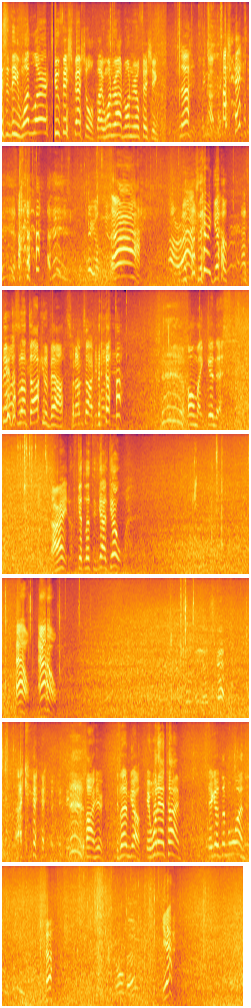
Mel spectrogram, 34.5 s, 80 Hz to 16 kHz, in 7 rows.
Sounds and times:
Waves, surf: 0:00.0 - 0:34.4
Wind noise (microphone): 0:10.7 - 0:27.6, 0:28.2 - 0:34.4.

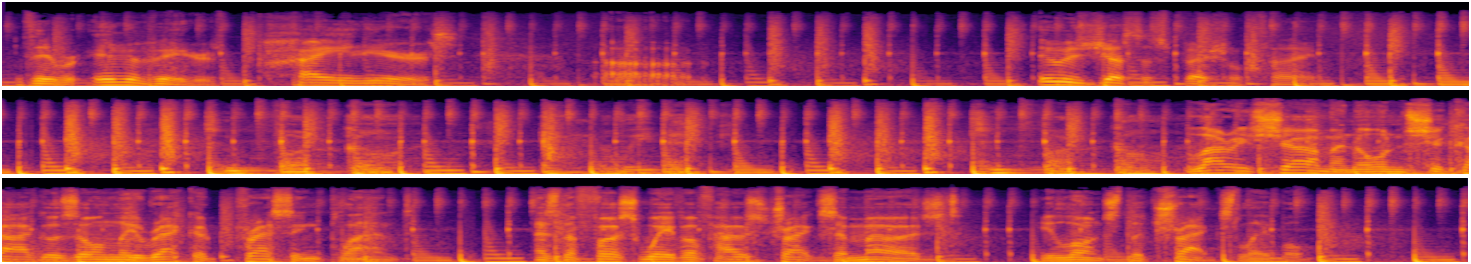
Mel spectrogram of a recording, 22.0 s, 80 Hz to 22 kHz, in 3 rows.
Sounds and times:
Speech: 0:00.0 - 0:02.3, 0:03.0 - 0:03.5, 0:05.2 - 0:06.6, 0:08.7 - 0:11.0, 0:12.2 - 0:21.3
Background music: 0:00.0 - 0:22.0.

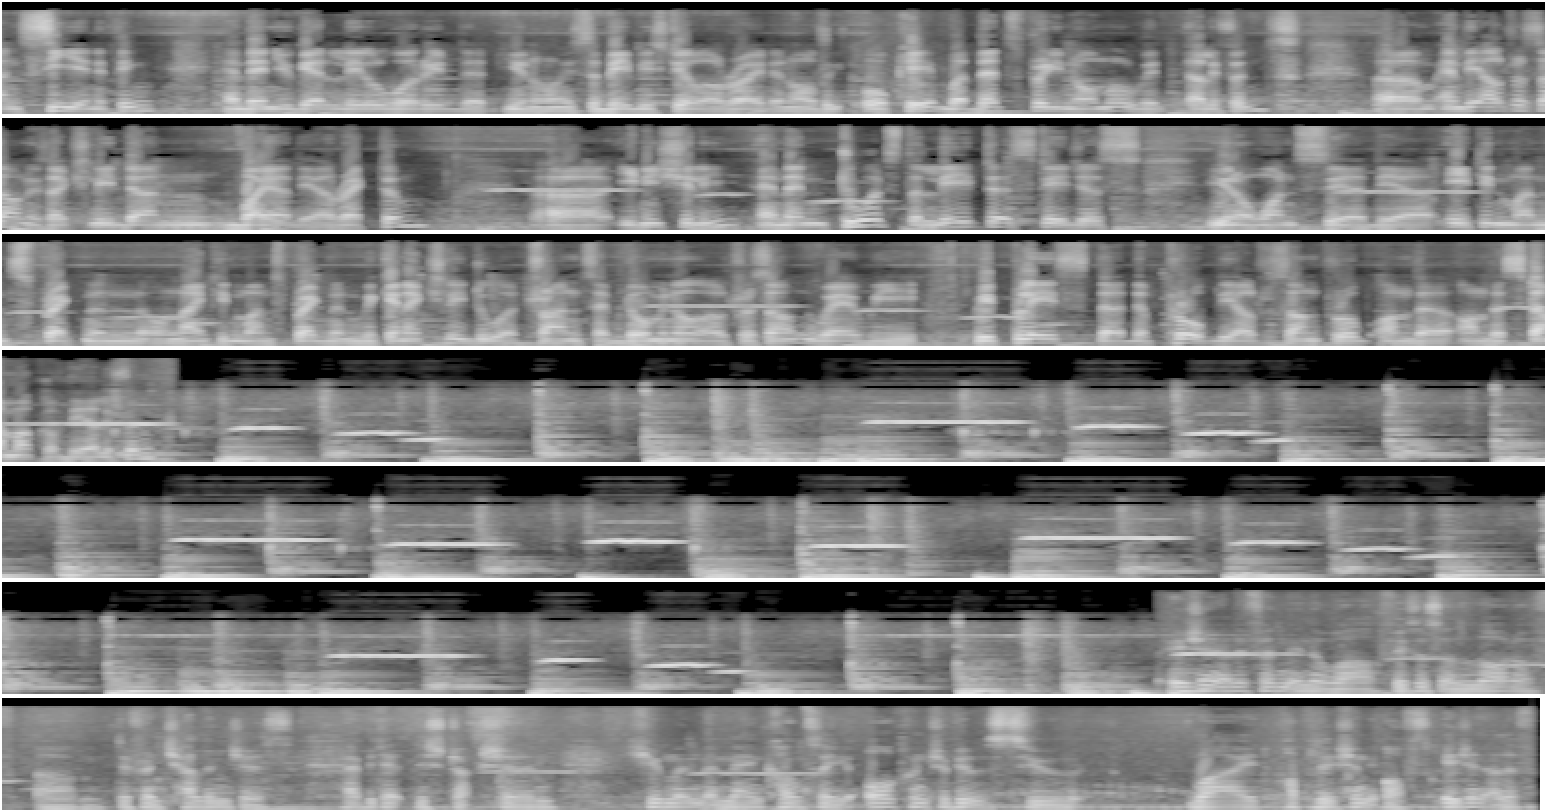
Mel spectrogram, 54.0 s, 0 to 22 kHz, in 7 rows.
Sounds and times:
Music: 0:00.0 - 0:53.9.

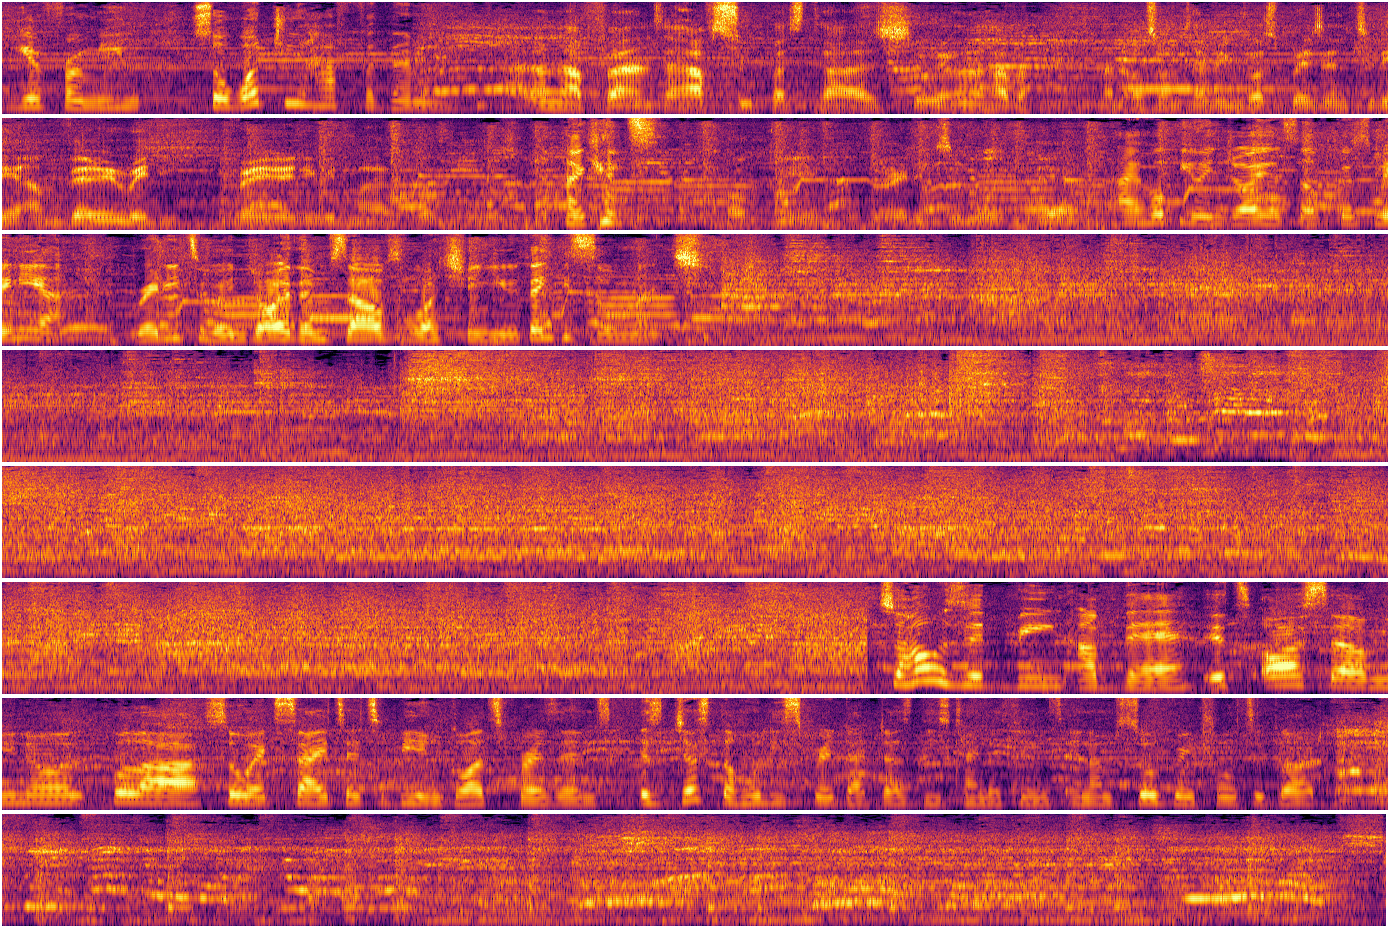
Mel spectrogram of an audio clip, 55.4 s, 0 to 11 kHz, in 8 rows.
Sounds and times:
Music: 0:00.0 - 0:55.4
Speech: 0:00.1 - 0:17.4.

